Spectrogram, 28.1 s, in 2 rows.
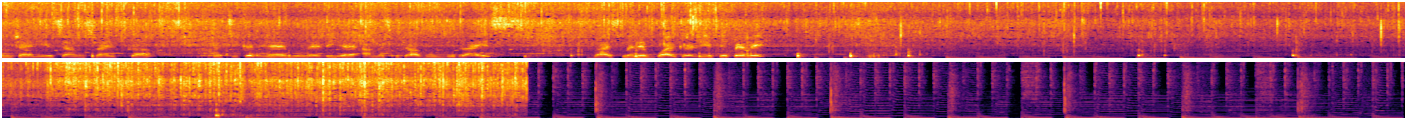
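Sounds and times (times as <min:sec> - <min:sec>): spatula stirring: 0:00.0 - 0:19.0
food sizzling in a wok: 0:00.0 - 0:19.3
background music with steady beat: 0:00.0 - 0:28.0
spatula knocking against pan: 0:05.2 - 0:09.3.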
